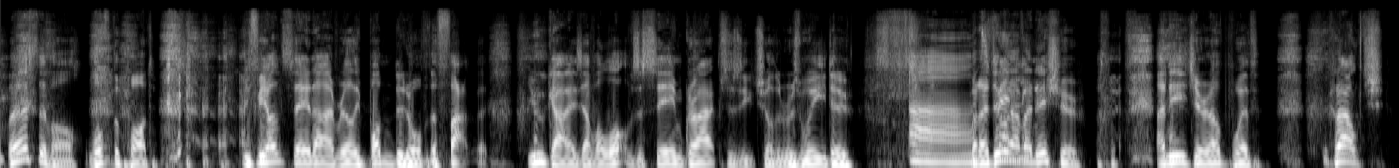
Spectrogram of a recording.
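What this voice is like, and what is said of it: Attempted Burnley accent slipping into Scouse. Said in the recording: “do it in a Burnley accent ... Don't think I can do Burnley, really. ... Have I gone scouse there?”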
